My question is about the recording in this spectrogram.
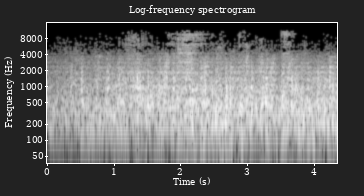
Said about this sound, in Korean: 버지니아의 한적한 농촌 지역을 달리는 기차는 더는 브레모 발전단지에 석탄을 실어 나르지 않습니다.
